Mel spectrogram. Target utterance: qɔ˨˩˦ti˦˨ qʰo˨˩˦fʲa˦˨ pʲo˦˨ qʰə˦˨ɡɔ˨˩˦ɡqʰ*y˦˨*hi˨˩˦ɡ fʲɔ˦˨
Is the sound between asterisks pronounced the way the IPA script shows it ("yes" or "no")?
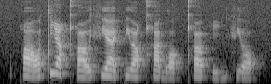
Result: no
